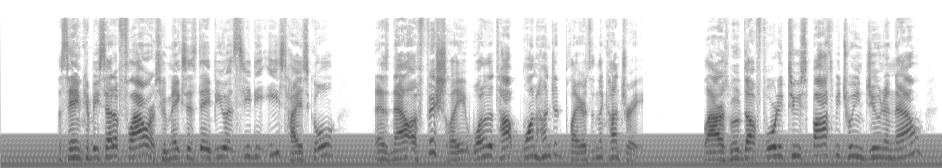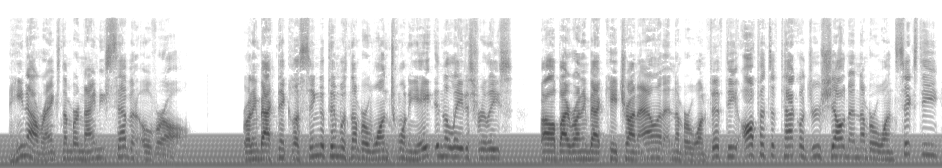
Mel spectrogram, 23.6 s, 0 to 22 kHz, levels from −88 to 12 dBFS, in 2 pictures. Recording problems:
electrical hum; noticeable; throughout; 60 Hz, 15 dB below the speech

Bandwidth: 14.5 kHz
